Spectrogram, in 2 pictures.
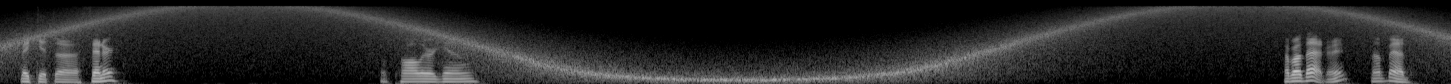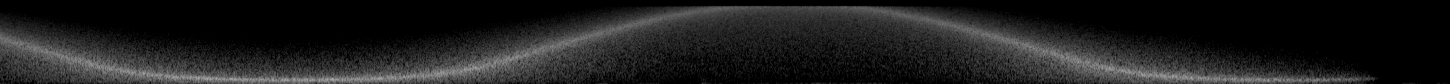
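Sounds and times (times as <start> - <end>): filtered noise sweeping: 0.0 - 16.0.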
